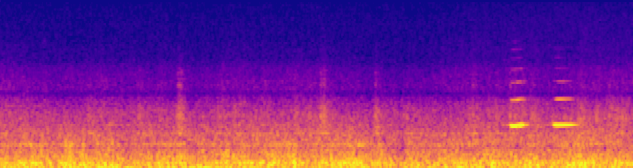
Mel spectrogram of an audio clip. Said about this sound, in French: Ça, c'est la porte qui vient de s'ouvrir à cause du vent. Parce que la porte ne ferme pas.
